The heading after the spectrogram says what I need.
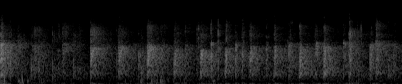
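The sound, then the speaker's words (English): An audience clapping to welcome guests: a quiet patter of many separate hand claps in a loose, uneven rhythm that continues throughout, with no voices over it. “if you put your hands together and welcome Queer Cultures to Modern Mystic”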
